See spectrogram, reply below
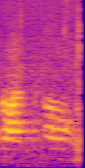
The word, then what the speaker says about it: rachum: The rachum. Rachum, yeah. Yeah, thank you. The word merciful is rachum, R-A-C-H-U-M. – Can you spell that one for loving kindness? – C-H-E-S-E-D.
